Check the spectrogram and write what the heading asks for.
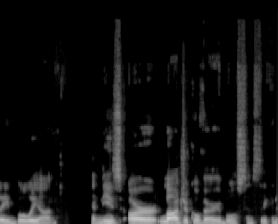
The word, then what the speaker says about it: boolean: is short for boolean, pronounced boolean. I once heard a girl in a programming conversation call it a boolean, and she lost all of her credibility because that is very silly.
